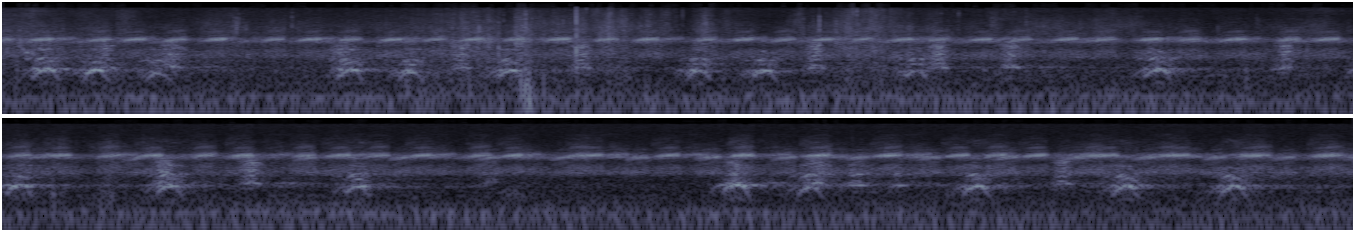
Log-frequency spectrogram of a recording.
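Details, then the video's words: Frog chorus from rice paddies in early summer at night, before rice planting: dense overlapping croaks with a steady pulsed trill high up and rapid clicking notes repeating throughout, many callers together, faint background noise. "초 여름 개구리 울음소리/ 논에서 들리는 개구리 소리"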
